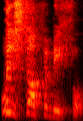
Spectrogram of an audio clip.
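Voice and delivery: shrill, very loud, high confrontational tone. Retelling how he usually answered police who stopped him: imitating his own confrontational tone. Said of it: "it's that confrontation".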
